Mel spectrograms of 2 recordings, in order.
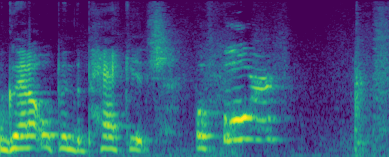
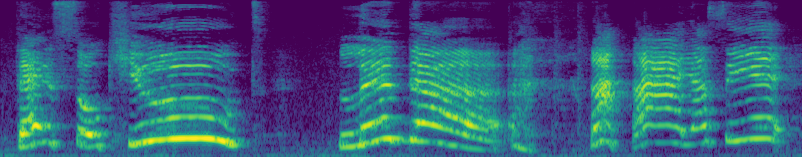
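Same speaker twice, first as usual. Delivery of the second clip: gushing delight; 8 semitones higher, 5 dB louder, much slower than usual. Real, not acted. Gushing over cousin's gift bow.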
